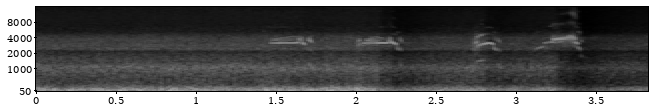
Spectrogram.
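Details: Bald eagles at the West End nest, live camera, 13 July 2023: thin high whistled notes, first two drawn out and level, then two quicker rising squeals, over a constant low background rumble.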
